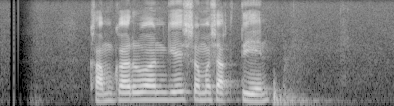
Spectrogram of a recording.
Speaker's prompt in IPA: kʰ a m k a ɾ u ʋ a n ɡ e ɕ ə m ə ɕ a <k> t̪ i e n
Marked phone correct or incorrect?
correct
